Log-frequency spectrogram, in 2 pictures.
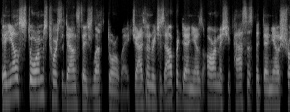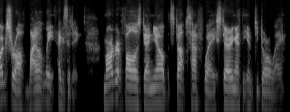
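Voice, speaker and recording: A man's voice: a little high, brisk, bright, forceful tone, no echo, rough recording. A man reading stage directions as scripted narration for a play.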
